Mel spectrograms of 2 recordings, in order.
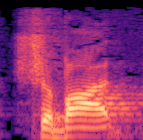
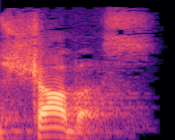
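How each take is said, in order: First: The word ends with a T sound. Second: The word ends with an S sound. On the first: "what would be like a tav or a T sound on the end of a word" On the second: "gets turned into an S sound at the end of a word"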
